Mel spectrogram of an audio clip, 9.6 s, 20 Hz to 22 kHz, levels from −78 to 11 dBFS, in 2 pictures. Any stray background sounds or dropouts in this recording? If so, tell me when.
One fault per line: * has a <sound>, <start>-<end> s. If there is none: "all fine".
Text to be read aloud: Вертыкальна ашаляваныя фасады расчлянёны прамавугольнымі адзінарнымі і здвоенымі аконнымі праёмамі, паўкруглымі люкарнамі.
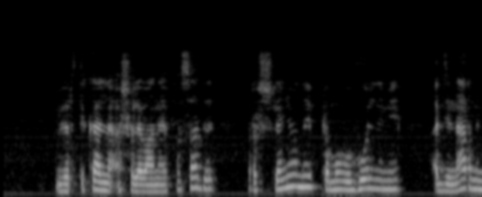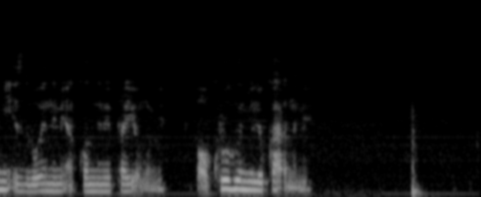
all fine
